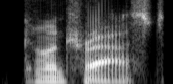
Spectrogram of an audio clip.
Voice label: "contrast", American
